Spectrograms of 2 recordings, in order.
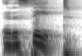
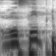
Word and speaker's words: receipt: Next word is very popular which is रिसीट। अक्सर लोग इसे रिसिप्ट बोलते हैं।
